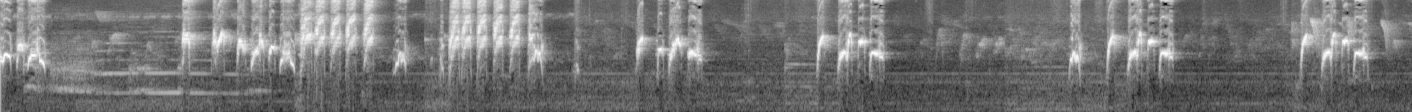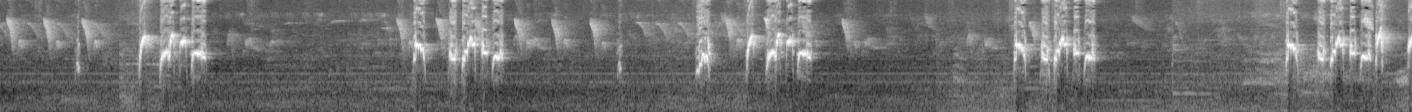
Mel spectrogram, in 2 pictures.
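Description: Red-whiskered bulbul singing: short phrases of quick warbling notes, repeated about every two to three seconds with brief pauses between.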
